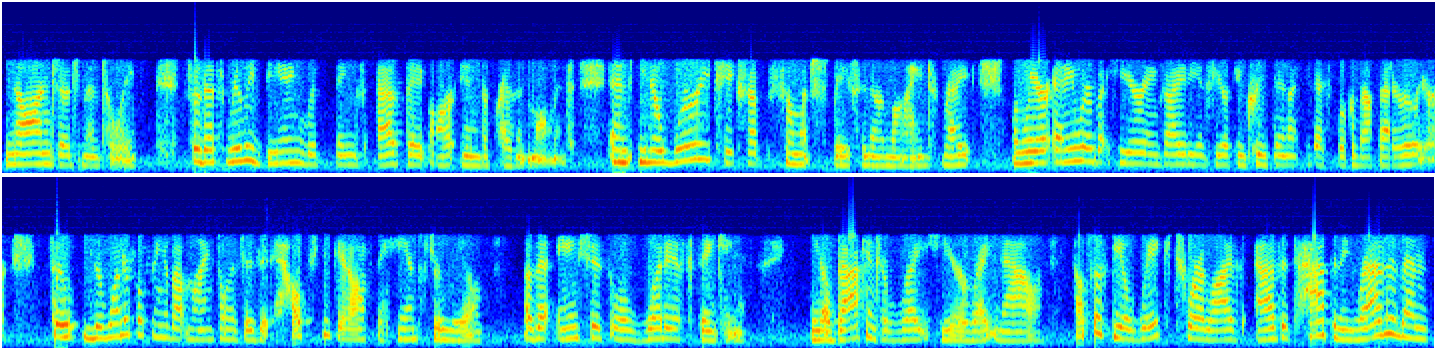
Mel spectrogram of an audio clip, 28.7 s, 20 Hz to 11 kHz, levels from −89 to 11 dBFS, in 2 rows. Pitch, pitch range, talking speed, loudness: 200 Hz, 185-235 Hz, 185 wpm, -20 LUFS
